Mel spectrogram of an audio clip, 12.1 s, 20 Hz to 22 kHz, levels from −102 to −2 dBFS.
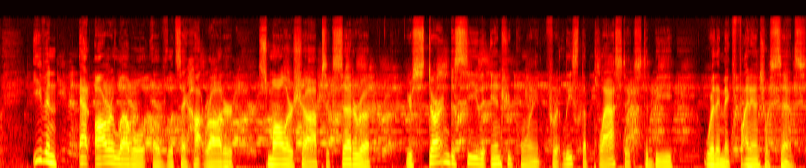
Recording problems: echo of what is said; strong; throughout; 350 ms later, 10 dB below the speech

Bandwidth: 14 kHz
